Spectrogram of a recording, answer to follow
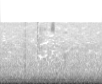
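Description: Steady low background rumble with a faint hum, and a light click about half a second in.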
